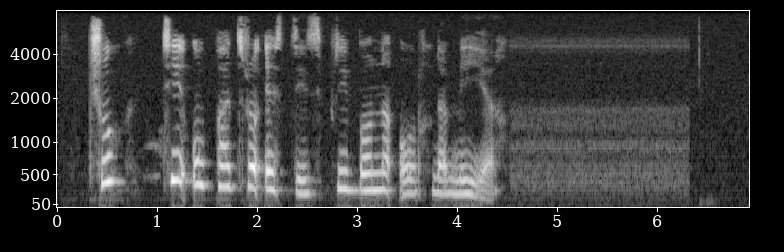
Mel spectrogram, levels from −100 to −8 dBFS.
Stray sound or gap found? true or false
false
